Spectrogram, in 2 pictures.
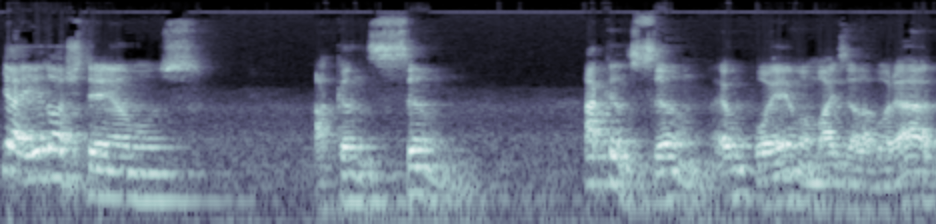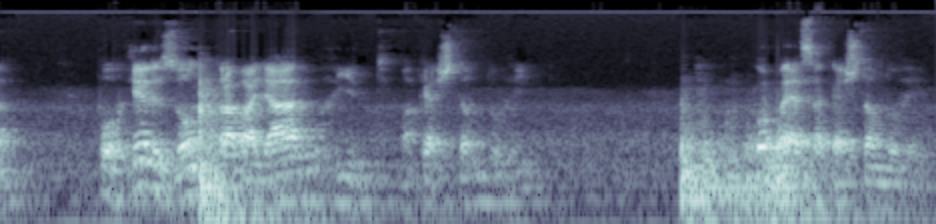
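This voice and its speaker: A man's voice: mid-range voice, very animated, a little slow, long pauses, darkish tone. A man with a Brazilian Portuguese accent teaching a literature lesson, explaining and chanting verse rhythms aloud. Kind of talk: classroom lecture. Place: classroom. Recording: roomy, distant, dull mic with faint noise.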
